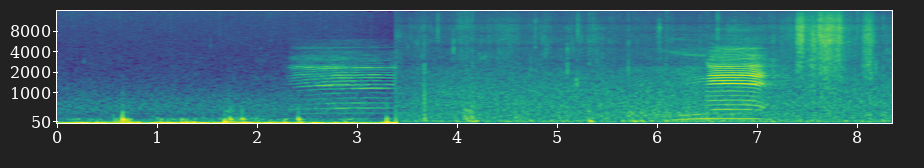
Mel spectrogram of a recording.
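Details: Scottish Highland cattle kept outdoors year-round on a farm in Finland, in forest and meadow: two harmonic moos, the first around 2.3–3.4 seconds, a second lower drawn-out moo near 6–7 seconds, with rustling and faint background noise.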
